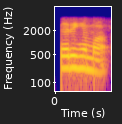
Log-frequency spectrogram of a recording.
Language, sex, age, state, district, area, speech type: Tamil, female, 60+, Tamil Nadu, Mayiladuthurai, urban, conversation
